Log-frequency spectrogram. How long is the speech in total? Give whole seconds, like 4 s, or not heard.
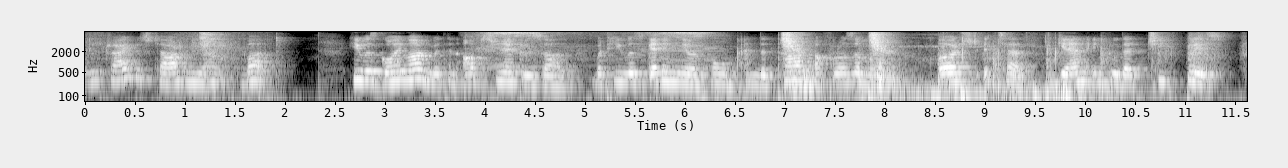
11 s.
